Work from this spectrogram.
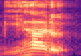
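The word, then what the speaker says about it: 見張る: 그래서 발음이 미하르. 뒷글자는 아까 확장의 장이기도 하니까 눈을 크게 확장하는, 즉 눈을 크게 뜨는 걸 미하루 합니다.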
